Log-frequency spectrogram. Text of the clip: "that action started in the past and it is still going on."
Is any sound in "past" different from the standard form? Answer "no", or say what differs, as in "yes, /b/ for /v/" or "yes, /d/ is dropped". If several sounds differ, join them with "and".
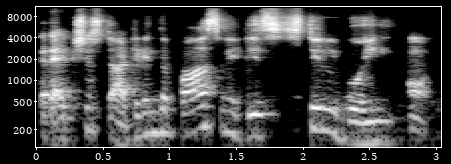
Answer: yes, /t/ is dropped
